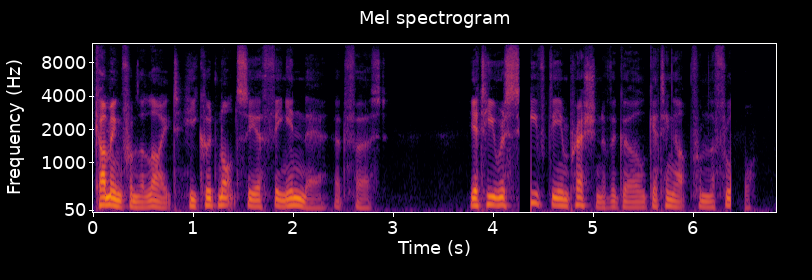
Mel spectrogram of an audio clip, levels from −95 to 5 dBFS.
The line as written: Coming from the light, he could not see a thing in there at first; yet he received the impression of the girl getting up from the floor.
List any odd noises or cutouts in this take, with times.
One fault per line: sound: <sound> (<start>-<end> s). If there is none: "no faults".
sound: dropout (4.3-4.4 s)
sound: dropout (6.4-6.5 s)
